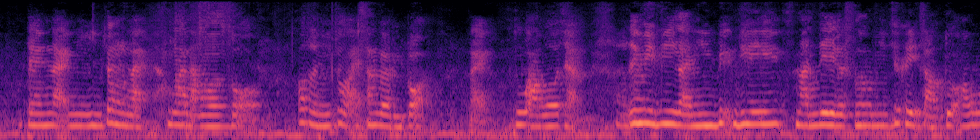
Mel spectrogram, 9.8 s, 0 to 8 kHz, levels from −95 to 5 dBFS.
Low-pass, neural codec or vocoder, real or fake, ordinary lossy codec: none; codec, 16 kHz, 2 kbps, FreqCodec, larger model; fake; none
